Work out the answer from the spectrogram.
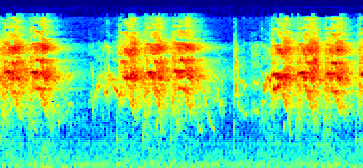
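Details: Budgerigars chirping in dense, loud bursts of harsh, buzzy high chatter, three long phrases with brief pauses between.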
